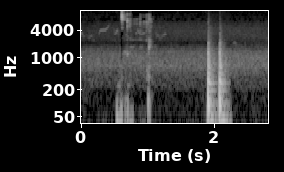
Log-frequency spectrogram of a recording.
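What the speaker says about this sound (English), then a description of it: "And knock." A door knocked in the Desperate Housewives video game, two separate pairs of hollow raps, close and fairly loud, with quiet background between them.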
